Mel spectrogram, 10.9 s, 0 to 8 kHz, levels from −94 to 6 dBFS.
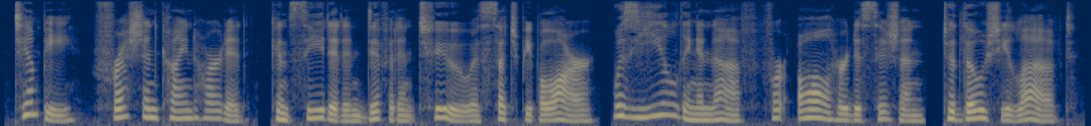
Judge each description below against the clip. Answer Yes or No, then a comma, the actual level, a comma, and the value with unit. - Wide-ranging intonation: Yes, wide, 6.2 semitones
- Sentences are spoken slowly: Yes, slow, 130 wpm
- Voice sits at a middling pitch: Yes, medium, 155 Hz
